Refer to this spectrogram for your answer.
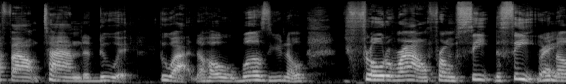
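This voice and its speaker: With a Southern US accent, a woman speaks at medium pitch and a moderate pace with ordinary pitch variation. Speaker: school bus driver. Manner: casual, chatty.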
